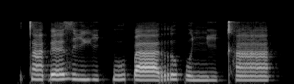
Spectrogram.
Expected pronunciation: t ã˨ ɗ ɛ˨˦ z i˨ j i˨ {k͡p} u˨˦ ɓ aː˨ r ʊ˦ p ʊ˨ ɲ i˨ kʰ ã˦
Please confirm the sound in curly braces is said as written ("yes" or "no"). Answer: yes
